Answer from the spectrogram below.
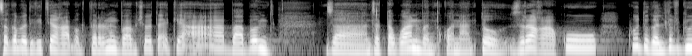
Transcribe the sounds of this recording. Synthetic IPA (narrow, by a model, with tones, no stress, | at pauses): sa˨ɡa˦ba˨dɡi˦ti˦ɣa˨ba˨ɡta˨ɾa˨nu˦ŋba˨bt͡ʃa˦ta̰˨˦ke˦a̰˦a˦ba˨ba˦md | nd͡za˨nd͡za˨ta˨ɡʷa˦n˦ba˨ndu˨kʷa˨na˨to˨zi˦ɾa˦ɣa˨ku˦ku˦dɡa˨ldu˦bɡʲu˦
